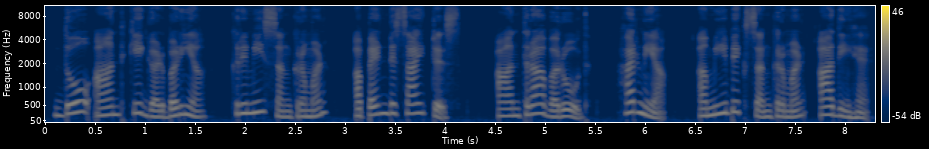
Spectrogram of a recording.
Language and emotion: Hindi, neutral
